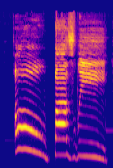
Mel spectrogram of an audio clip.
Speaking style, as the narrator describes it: she cried

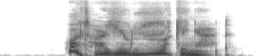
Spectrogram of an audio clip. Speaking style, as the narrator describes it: Miss Fanny said sharply

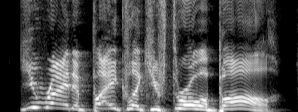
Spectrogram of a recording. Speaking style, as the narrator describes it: shouted Jason

